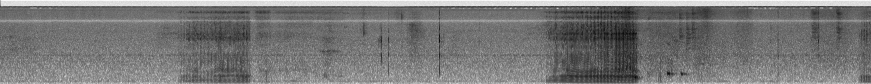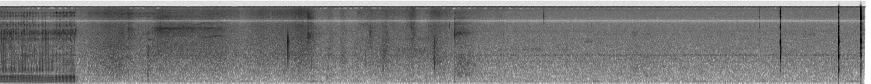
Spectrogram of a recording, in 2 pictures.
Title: snoring.AVI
